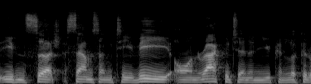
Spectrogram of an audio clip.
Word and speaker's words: Rakuten: to the site sorry i said it wrong rakuten anyway i'm certainly going to use my 50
